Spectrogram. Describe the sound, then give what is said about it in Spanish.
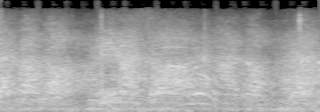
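A dense crowd of street protesters shouts and chants together in a steady, loud roar of many overlapping voices, with occasional sharper cries rising above the din throughout. They are protesting an initial cover-up after a missile mistakenly downed a Ukrainian plane, some shouting for a referendum. “Luego de que reconociera que uno de sus misiles tumbó por error un avión ucraniano, sectores de la población se han lanzado a las calles a protestar por el engaño inicial.”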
